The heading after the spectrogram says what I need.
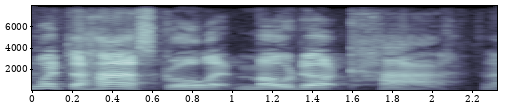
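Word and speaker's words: Modoc: to high school at mo duck high and i'm am i pronouncing that correctly modok okay and that is in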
